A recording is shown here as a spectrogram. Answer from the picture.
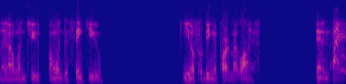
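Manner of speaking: choked up, voice catching with emotion. Recounting what a woman said to the speaker, choking up. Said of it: "I'm choking up now".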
